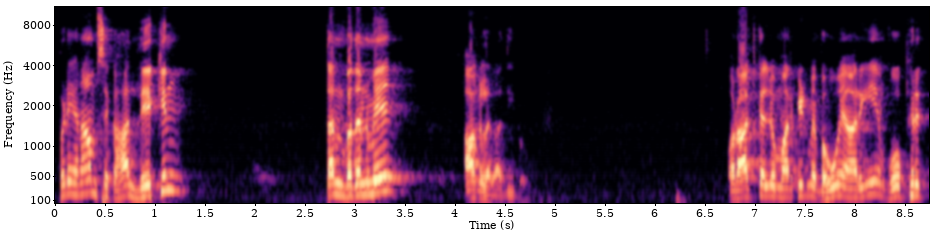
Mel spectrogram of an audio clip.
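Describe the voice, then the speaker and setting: A man's voice: fairly high pitch, expressive, long pauses, sharp tone. Humorous man giving an Urdu sermon. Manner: humorous, conversational, asks the audience rhetorical questions. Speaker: Islamic preacher.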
